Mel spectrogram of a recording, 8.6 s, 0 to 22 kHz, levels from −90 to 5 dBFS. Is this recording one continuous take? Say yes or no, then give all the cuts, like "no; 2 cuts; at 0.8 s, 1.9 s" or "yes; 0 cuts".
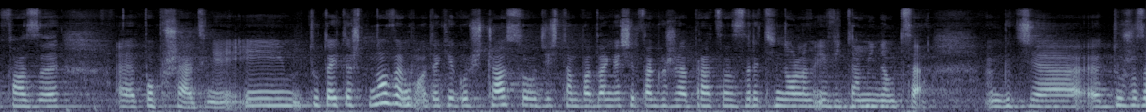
no; 3 cuts; at 2.7 s, 3.1 s, 4.8 s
